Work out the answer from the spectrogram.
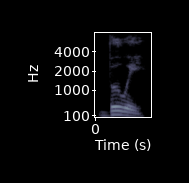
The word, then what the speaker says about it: Bowie: area they'll say in bowie virginia or bowie virginia it's like no no it's buoy buoy you know it's just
